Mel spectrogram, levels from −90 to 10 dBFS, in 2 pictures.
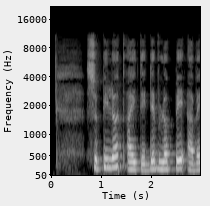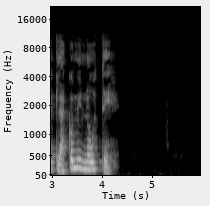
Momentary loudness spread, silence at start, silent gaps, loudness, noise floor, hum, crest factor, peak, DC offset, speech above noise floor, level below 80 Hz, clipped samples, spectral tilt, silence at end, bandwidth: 10 LU; 0.75 s; none; -19 LUFS; -86 dBFS; none; 18 dB; -4 dBFS; under 0.1%; 67 dB; -62 dBFS; under 0.1%; -6 dB/octave; 1.8 s; 11 kHz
